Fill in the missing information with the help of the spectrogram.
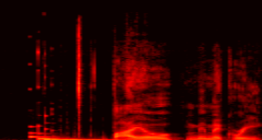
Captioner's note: bell chimes, time expires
